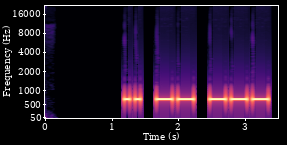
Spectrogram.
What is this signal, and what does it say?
Morse code, heard as a keyed tone, about 15 wpm, 700 Hz. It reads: IMO
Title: USA Call Sign Postfixes - 3 Letters 15wpm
